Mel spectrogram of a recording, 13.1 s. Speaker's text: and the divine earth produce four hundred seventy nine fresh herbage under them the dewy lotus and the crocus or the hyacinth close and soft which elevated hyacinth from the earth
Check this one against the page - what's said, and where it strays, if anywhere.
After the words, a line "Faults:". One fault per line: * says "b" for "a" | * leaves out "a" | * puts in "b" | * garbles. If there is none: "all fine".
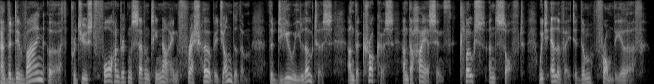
and the divine earth produced four hundred seventy nine fresh herbage under them the dewy lotus and the crocus and the hyacinth close and soft which elevated them from the earth
Faults:
* says "produced" for "produce"
* says "and" for "or"
* says "them" for "hyacinth"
